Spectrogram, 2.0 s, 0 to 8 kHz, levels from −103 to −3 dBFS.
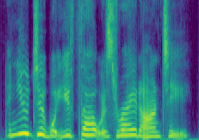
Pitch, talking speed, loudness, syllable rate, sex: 285 Hz, 270 wpm, -16 LUFS, 5.4 syllables/s, female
